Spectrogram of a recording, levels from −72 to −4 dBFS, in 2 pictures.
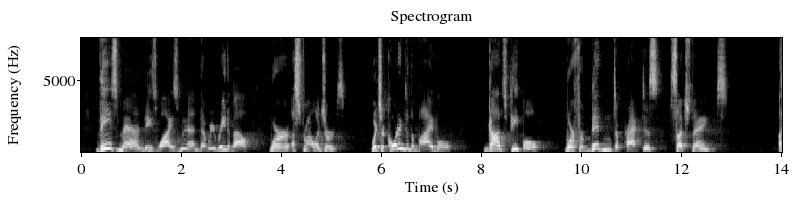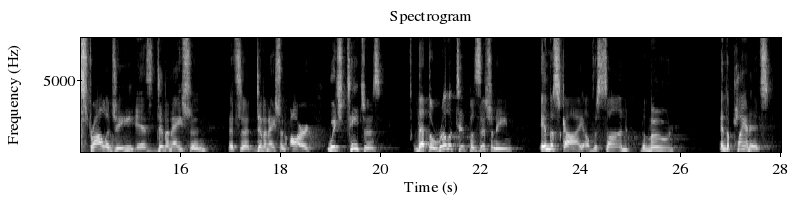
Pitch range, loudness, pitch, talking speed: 185-235 Hz, -18 LUFS, 205 Hz, 105 wpm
